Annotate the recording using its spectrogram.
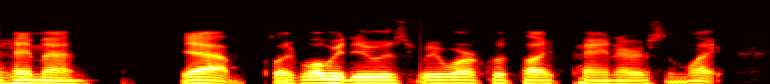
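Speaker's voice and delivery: very low, deep, quiet, dropped-down voice. Showing how he talks with a certain guy, lowered tone of voice. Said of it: "I would lower my, my tone of voice".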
